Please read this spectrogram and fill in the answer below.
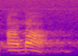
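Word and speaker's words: Amman: land of ancient Moab is Aman not Ammon but Aman they spell it somewhat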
